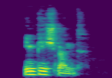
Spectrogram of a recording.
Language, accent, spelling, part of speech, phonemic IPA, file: French, France, impeachment, noun, /im.pitʃ.mɛnt/, LL-Q150 (fra)-impeachment.wav
- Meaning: impeachment (act of impeaching or charging a public official with misconduct, in the United States and other countries)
